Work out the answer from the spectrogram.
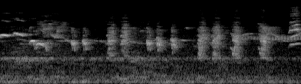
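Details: Oriental magpie-robin singing vigorously to provoke rivals into song, showing a full repertoire: quick bursts of harsh buzzy notes alternating with short whistles in a choppy rhythm, with a faint constant hum behind.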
